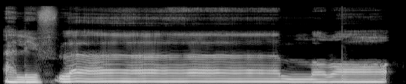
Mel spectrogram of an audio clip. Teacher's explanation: Bacanya lamnya 6 harokat dan ra-nya itu cuman 2 harokat sebagai mad tabi'i harfi.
